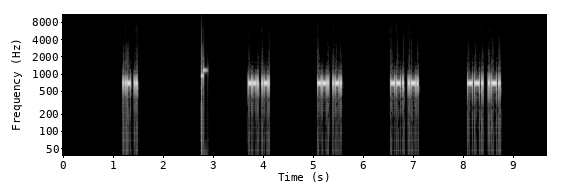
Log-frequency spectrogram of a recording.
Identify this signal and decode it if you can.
Morse code, heard as a keyed tone, about 50 wpm, 700 Hz. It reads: UI GR GR GR GR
